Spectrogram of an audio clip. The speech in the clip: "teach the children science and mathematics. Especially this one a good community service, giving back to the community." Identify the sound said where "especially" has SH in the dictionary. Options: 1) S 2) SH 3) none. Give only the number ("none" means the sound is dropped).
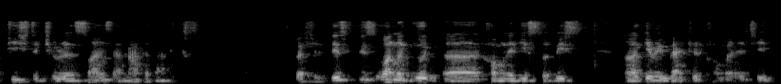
2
